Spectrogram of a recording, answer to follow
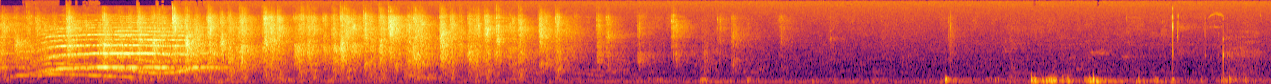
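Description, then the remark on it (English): A crowd at a poetry event applauds loudly for the next poet, dense clapping with a few high whoops and whistles at the start, then the clapping thins and fades after about six seconds, leaving scattered soft thumps. “All right, next poet up, please give a huge round of applause.”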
